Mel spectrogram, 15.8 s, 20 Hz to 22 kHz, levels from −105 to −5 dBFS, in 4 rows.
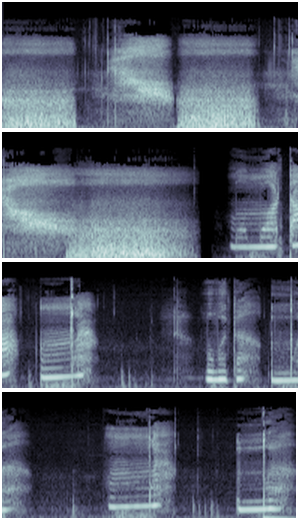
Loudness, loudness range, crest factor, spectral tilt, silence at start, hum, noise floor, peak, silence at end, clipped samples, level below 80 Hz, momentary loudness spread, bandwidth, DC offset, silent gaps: -25 LUFS; 7 LU; 20 dB; -4 dB/octave; 0 s; none; -61 dBFS; -6 dBFS; 0 s; under 0.1%; -40 dBFS; 17 LU; 13.5 kHz; under 0.1%; 6.61-6.74 s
